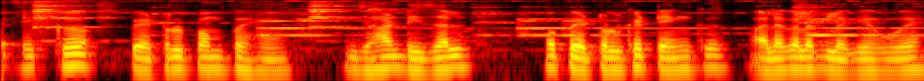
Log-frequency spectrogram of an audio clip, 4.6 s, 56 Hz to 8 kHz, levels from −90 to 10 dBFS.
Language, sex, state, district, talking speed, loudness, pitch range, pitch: Hindi, male, Bihar, Purnia, 170 wpm, -23 LUFS, 115-130 Hz, 120 Hz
